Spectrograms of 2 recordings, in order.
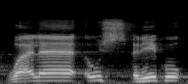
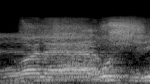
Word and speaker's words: ولا أشرك: قل إنما أدعو ربي ولا أشرك الشين اللي فيها شنشنة هي التفشي اللي في الشين انتشار الهواء الريح اللي في الفم اهو. ولا أشرك اسمعها تنطق ازاي ها. ولا أشرك مرة ثانية.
